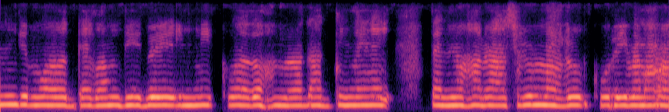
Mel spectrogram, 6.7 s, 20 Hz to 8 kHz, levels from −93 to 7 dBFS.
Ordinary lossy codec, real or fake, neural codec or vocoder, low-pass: Opus, 24 kbps; fake; codec, 24 kHz, 0.9 kbps, WavTokenizer, medium music audio release; 7.2 kHz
